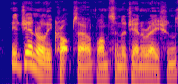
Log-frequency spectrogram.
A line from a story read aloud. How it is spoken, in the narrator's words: said my brother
